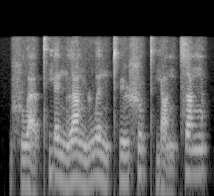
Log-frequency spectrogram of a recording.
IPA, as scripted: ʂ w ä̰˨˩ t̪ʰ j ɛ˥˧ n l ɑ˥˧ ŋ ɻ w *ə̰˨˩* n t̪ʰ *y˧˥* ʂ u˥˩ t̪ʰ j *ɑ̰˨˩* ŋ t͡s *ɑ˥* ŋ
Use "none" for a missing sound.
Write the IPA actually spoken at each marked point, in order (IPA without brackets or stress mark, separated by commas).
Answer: ə˥˩, y˧˥, ɑ̰˨˩, ɑ˥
